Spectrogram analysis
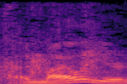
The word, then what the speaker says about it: Maile: well my name is Maile my Lee is pronounced like smiley without the S just in case you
